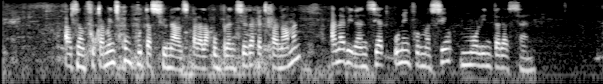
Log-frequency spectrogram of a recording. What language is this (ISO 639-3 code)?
cat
